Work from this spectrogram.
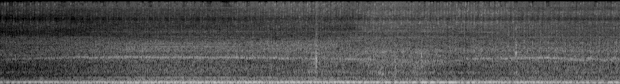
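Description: Deep idle with an unsteady, stumbling pulse and a thin whine over it; rhythm wanders instead of settling, a rough-running engine.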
